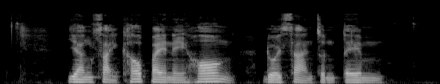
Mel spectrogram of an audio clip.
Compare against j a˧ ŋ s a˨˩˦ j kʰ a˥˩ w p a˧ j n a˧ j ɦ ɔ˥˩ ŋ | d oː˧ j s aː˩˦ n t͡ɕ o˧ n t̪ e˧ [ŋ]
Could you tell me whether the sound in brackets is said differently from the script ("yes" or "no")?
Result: yes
